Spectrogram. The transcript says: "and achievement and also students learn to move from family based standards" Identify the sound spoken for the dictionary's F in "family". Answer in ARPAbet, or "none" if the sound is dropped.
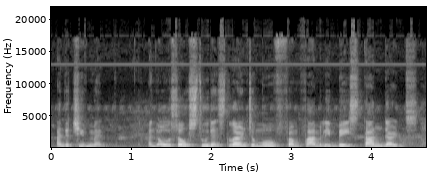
F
